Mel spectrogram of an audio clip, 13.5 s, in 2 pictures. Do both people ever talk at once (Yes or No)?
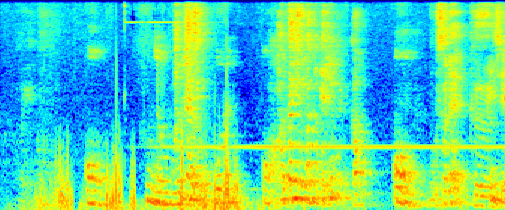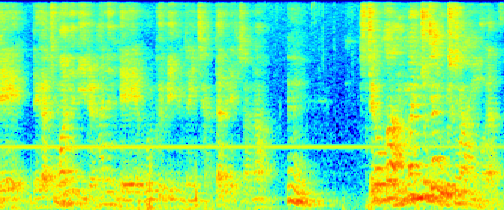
Yes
